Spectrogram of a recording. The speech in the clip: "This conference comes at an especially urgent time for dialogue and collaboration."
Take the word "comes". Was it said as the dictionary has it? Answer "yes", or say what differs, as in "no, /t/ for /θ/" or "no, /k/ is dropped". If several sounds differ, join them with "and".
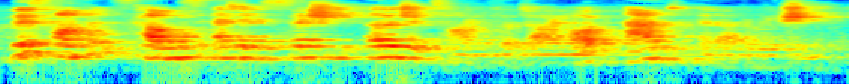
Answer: yes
